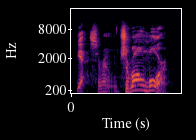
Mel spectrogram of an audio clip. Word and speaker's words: Sherrone: Yeah, Sherrone.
